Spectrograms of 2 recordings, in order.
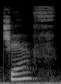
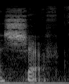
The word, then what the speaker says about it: chef: Hay là từ chef này này, CH mà người ta không đọc là chef, mà người ta đọc là chef.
